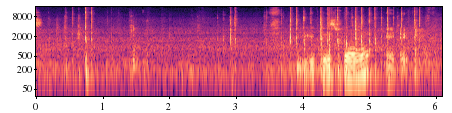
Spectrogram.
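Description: Typing on a computer keyboard: irregular runs of keystroke clicks as a line of code comment is typed, busiest in the second half.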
